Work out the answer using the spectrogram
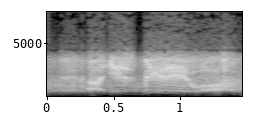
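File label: Russian aircraft destroyed mood low, speech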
